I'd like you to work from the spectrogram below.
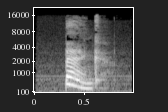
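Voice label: "bank", English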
